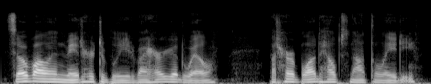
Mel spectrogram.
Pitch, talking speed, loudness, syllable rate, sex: 105 Hz, 250 wpm, -17 LUFS, 6.3 syllables/s, male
